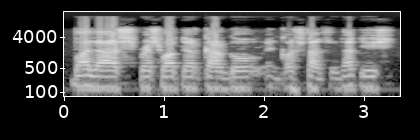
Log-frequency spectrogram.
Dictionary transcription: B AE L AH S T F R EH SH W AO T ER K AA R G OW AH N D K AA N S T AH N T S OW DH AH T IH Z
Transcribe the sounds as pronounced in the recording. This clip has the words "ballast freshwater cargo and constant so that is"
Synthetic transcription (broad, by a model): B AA L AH S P R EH S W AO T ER K AA R G OW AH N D K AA N S T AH N S OW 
